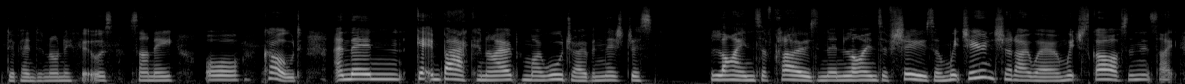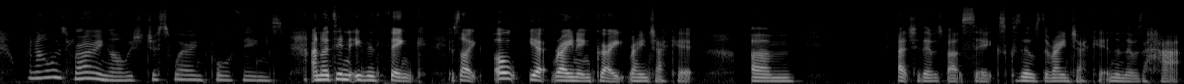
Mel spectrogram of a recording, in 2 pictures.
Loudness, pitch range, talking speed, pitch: -31 LUFS, 170-220 Hz, 205 wpm, 195 Hz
